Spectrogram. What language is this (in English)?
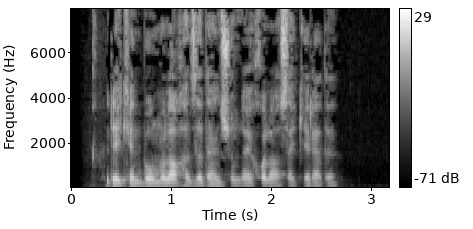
Uzbek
